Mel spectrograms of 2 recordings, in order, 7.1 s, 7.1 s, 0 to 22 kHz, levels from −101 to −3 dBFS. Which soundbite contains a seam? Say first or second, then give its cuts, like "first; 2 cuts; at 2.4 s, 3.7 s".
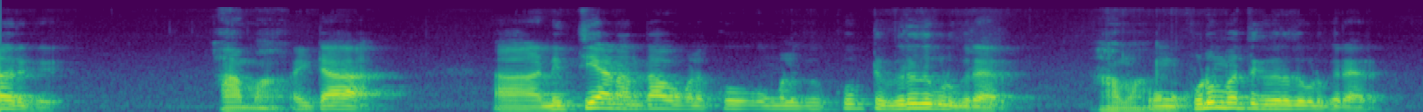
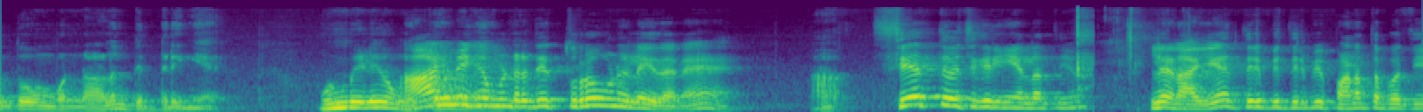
second; 1 cut; at 5.4 s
